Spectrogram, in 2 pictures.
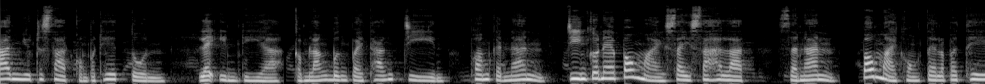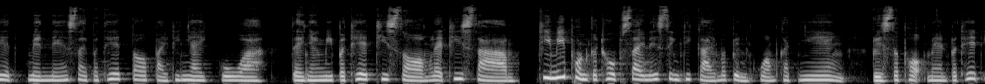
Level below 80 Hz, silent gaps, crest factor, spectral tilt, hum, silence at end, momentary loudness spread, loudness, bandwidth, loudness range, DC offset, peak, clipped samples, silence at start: -60 dBFS; 15.05-15.20 s; 14 dB; -6 dB/octave; none; 0.05 s; 7 LU; -19 LUFS; 16 kHz; 3 LU; 0.2%; -4 dBFS; under 0.1%; 0 s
